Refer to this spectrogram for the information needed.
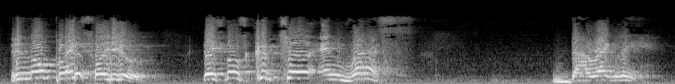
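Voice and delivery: high, slowed, sing-song brush-off; mocking dismissal. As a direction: toss it off high and slow, as if amused. Preacher voices mocking dismissal.

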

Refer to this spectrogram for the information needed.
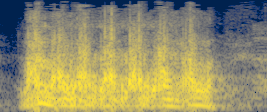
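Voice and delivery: comic rapid-fire "la" babble; one-syllable tongues. Shown as a demonstration. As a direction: burst into loud repeated la's. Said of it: "if your tongues got one syllable".

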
